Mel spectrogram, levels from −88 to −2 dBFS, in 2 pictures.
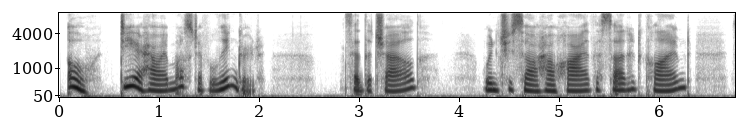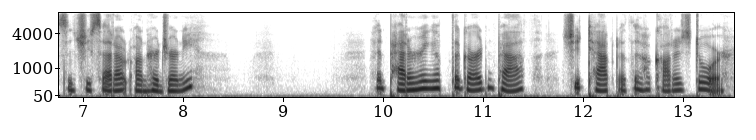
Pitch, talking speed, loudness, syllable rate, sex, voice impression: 200 Hz, 170 wpm, -21 LUFS, 5.3 syllables/s, female, feminine, adult-like, slightly relaxed, soft, fluent, raspy, calm, reassuring, elegant, kind, modest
